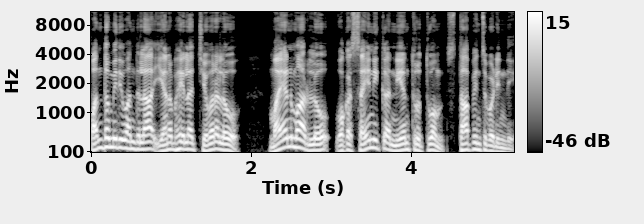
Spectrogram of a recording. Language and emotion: Telugu, neutral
